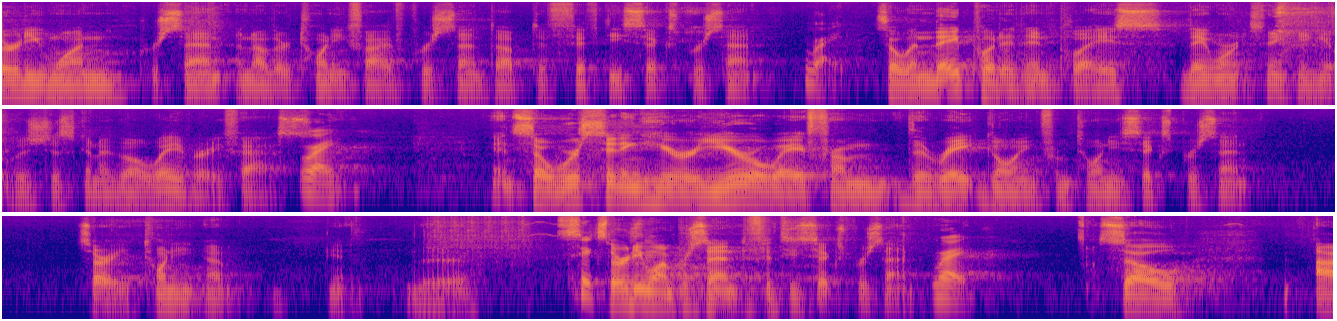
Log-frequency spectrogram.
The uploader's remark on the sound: live onstage at the 2019 Code Conference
